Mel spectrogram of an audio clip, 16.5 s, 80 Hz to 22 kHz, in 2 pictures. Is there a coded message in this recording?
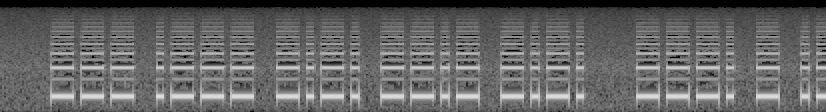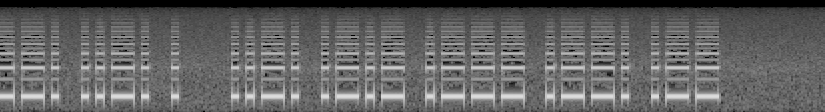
Yes: Morse code (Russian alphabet) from 0.5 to 15.5 s, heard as electronic beeps, machine-sent, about 16 wpm, 640 Hz. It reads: ОЙЦЩЦ ЧТПФЕ ФЯЙПВ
